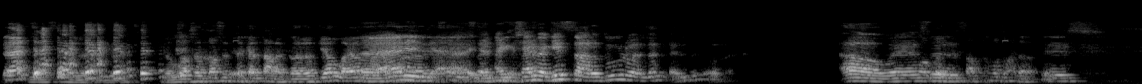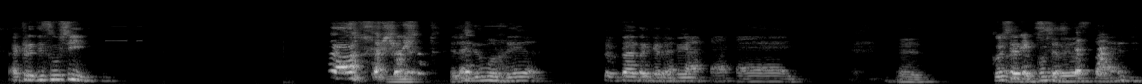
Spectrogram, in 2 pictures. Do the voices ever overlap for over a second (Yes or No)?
Yes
